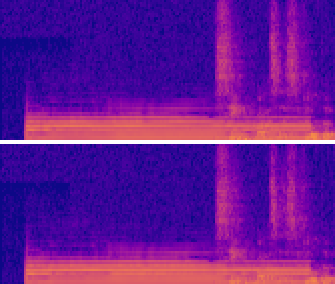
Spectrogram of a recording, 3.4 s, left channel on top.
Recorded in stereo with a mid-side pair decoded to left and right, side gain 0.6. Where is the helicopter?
No helicopter in this recording.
